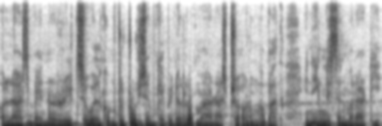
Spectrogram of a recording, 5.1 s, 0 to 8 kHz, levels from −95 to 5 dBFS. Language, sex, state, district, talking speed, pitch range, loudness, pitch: English, male, Sikkim, Gangtok, 165 wpm, 90-105 Hz, -18 LUFS, 95 Hz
